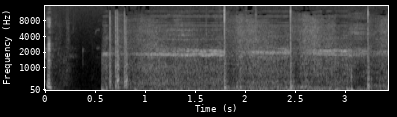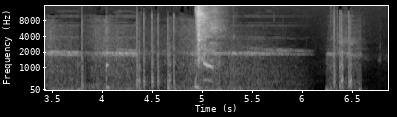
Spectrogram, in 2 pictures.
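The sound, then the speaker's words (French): Fireworks burst in a dense run of sharp bangs and crackles that keep going for several seconds. After a short gap, one last brief crackling burst follows. “Pour ceux qui n'ont pas reconnu, c'était un son de feu d'artifice.”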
